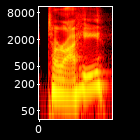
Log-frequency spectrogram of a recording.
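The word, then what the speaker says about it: Taraji: It's L-A-R-A-J-I. Henson, Larahi. – Oh, I think that's, I think it's a T. – Oh, it is. It is a T. It is a T. Tarahi Henson.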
